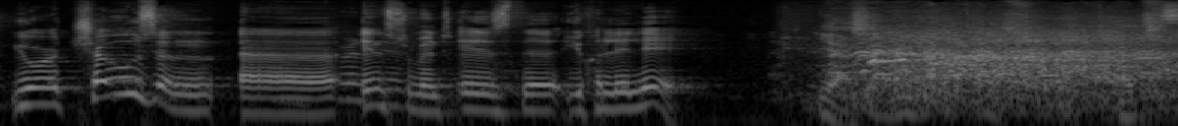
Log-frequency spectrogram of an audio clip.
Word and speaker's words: ukulele: It, because your chosen instrument is the ukulele. Yes. Since when is it called ukulele? That's how it's actually pronounced.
